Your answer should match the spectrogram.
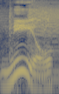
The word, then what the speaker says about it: Neil: It's no coincidence that Neil rhymes with deal, because that's something you could always count on with the leader in tires and auto repair for nearly a century.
